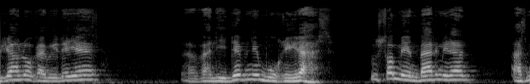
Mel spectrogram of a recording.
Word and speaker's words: مغیره: حالا ممکنه ما نادرست به اسم مفعول تلفظ کنیم. مغیره درسته، ولید ابن مغیره.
